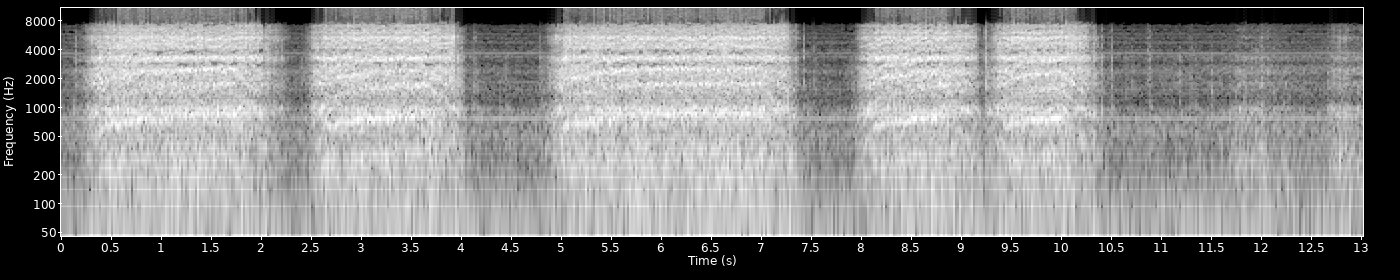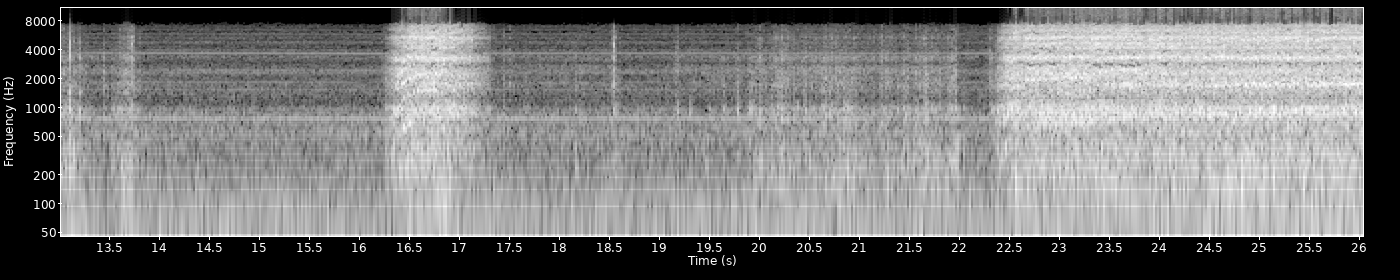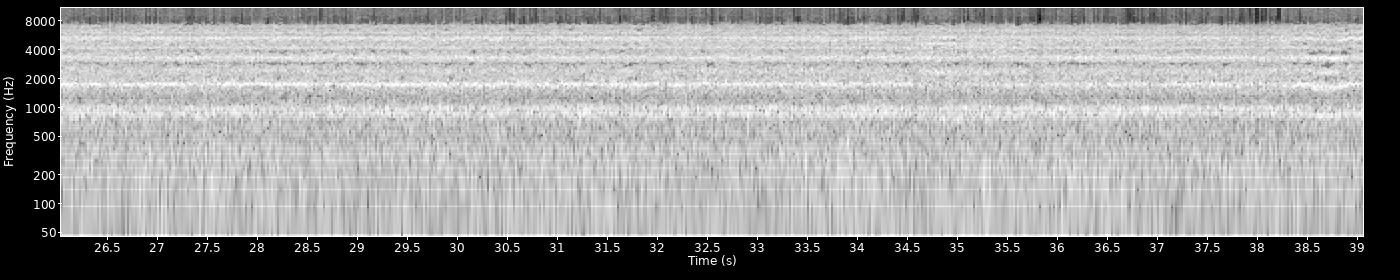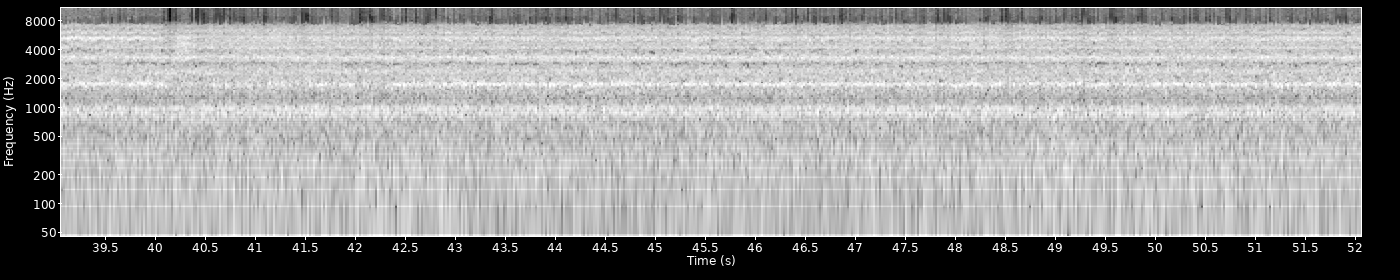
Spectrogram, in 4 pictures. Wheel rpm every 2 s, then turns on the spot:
120, 110, 90, 140, 100, 50, 10, 0, 40, 0, 10, 120, 230, 230, 230, 230, 230, 230, 230, 230, 230, 230, 230, 230, 230, 230.
6-8 10-14 20-22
